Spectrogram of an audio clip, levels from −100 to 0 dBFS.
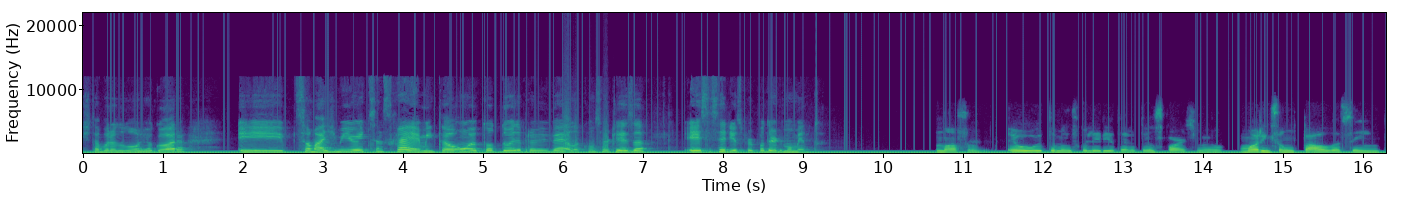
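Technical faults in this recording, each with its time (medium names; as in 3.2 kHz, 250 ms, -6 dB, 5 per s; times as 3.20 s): crackle 12 per s -32 dBFS
hum 50 Hz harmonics 6 -32 dBFS
6.00–6.64 s: clipped -25.5 dBFS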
